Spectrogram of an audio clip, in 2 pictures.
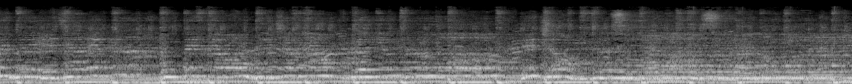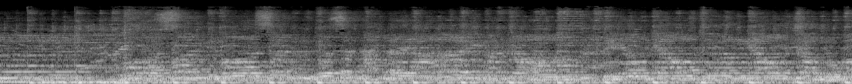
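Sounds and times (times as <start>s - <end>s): backing music with bass beat: 0.0s - 17.0s
women singing together: 0.0s - 17.0s.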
